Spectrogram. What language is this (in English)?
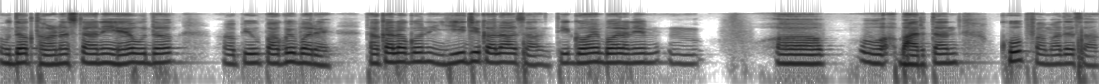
Konkani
